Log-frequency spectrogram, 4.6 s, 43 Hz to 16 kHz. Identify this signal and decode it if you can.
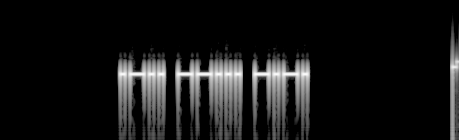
Morse code, heard as a keyed tone, about 25 wpm, 700 Hz. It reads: L7C
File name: Three Letter-Number Combinations - 25wpm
